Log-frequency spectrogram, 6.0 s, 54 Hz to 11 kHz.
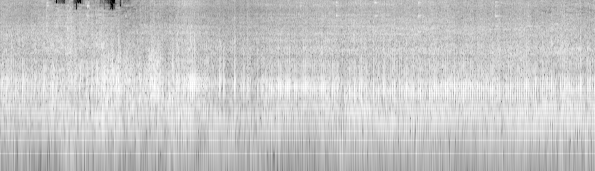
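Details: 2021 Apollo RFZ 125 dirt bike after sitting for months, first test run with new exhaust, new carburetor and new filter: the buzzy small single runs steadily, dips briefly then picks back up, with no knocks or rattles; normal running.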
